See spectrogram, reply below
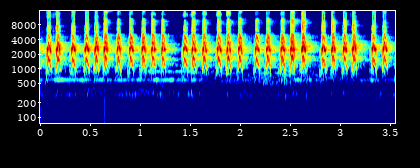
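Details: Short burst of fast, buzzy chattering notes from a male sooty-headed bulbul in ngebrem ngekek style, used to stimulate breeding; clusters of four to six notes separated by brief pauses.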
